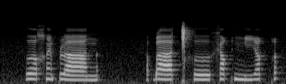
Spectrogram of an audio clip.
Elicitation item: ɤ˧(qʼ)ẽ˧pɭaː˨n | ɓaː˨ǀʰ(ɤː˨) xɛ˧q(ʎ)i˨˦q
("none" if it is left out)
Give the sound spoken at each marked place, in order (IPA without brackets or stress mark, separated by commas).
χ, ɤː˨, ɲ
